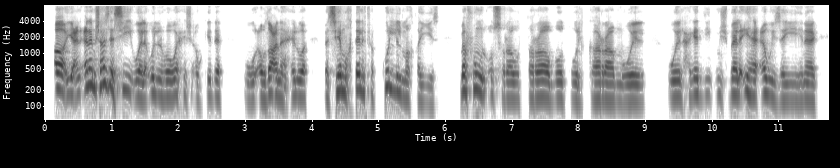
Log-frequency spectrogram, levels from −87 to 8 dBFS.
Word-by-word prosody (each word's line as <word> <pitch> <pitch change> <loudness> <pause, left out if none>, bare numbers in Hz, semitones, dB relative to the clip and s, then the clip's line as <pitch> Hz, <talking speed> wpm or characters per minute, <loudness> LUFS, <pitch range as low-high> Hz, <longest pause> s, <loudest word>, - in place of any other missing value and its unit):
آه، 210 -6 +10
يعني 175 +3 +3
أنا 255 +2 +7
مش 230 +1 +2
عايز 255 -3 +4
أسيء 205 -6 +3
ولا 150 -2 +2
اقول 175 -1 -3
إن - - -3
هو 150 +1 0
وحش 165 -2 -8
أو 135 - -13
كده 155 -1 -5 0.3
وأوضاعنا 145 +1 +1
حلوة، 155 -1 -1 0.3
بس 190 - +3
هي - - +8
مختلفة 190 +1 0
بكل 220 -4 -4
المقاييس، 130 -8 -7 0.3
مفهوم 195 0 +2
الأسرة 150 -3 -3
والترابط 145 0 -2
والكرم 135 -1 -3
وال 130 0 0 0.4
والحاجات 150 +2 -2
دي 165 -1 -18
مش 160 -3 -12
بالاقيها 165 0 +2
أوي 160 -4 -1
زي 135 0 -7
هناك، 135 -1 0
150 Hz, 165 wpm, -26 LUFS, 140-175 Hz, 0.4 s, آه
